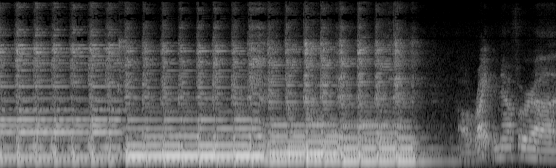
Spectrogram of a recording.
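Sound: electric guitar pre-chorus

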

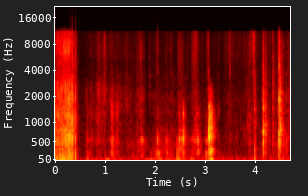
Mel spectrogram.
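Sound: shuffling tarot cards

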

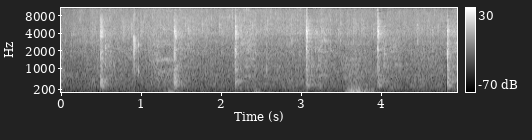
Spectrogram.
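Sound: salmon belly frying in hot oil

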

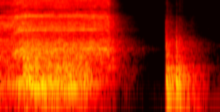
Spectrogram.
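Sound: power drill driving a screw into a wall stud

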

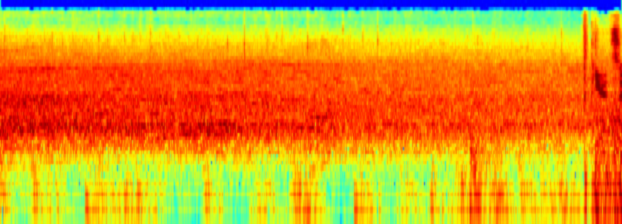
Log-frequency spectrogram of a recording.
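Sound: arena crowd cheering at WWE Royal Rumble

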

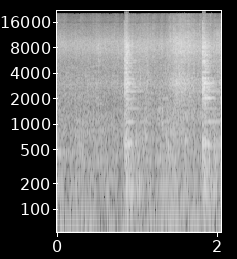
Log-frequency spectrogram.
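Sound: potatoes frying in oil being stirred

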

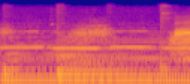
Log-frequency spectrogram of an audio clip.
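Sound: ducks quacking at a duck decoy

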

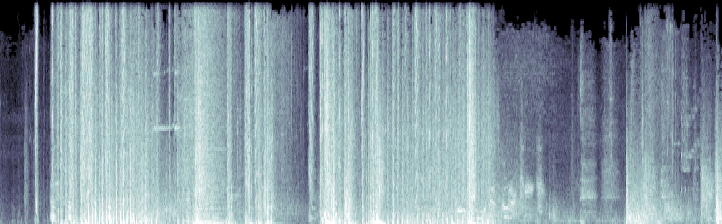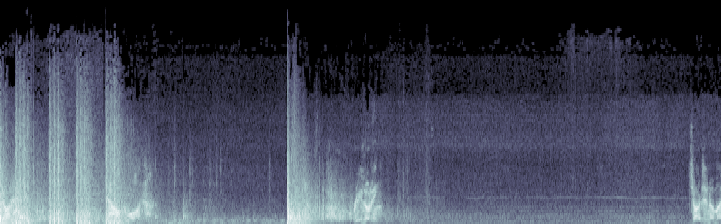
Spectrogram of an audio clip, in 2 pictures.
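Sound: gunfire from an Apex Legends video game fight

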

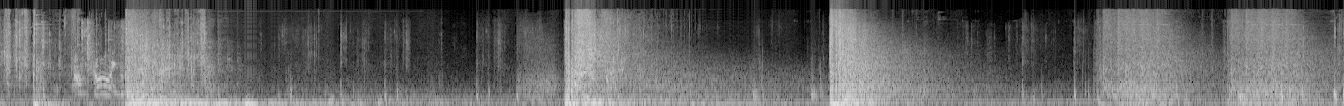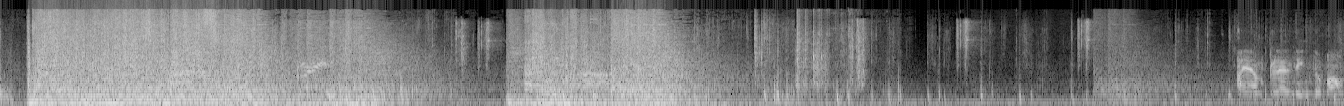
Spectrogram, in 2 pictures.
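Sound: grenade, smoke and flashbang thrown in shooter video game

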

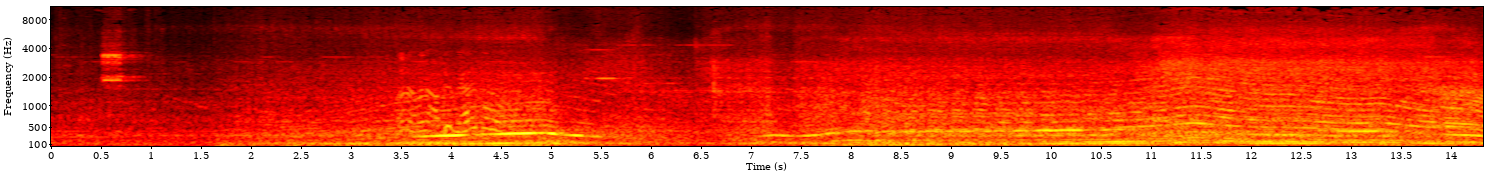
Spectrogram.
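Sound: truck engine revving, failing to reverse on Dhimbam hills

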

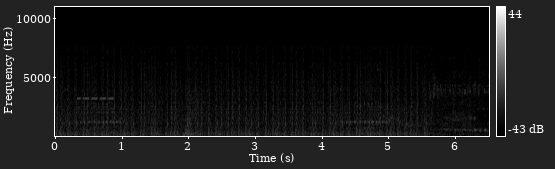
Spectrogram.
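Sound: rapid-fire gun shooting in video game Crossfire: Legends

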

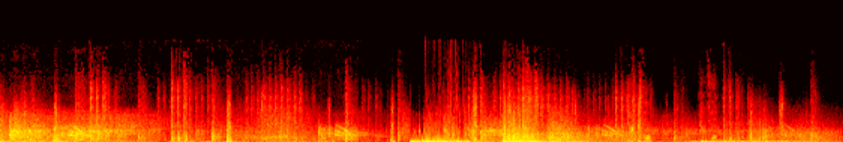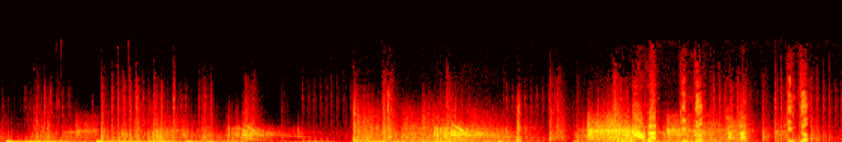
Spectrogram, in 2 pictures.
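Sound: continuous gunfire and artillery overhead

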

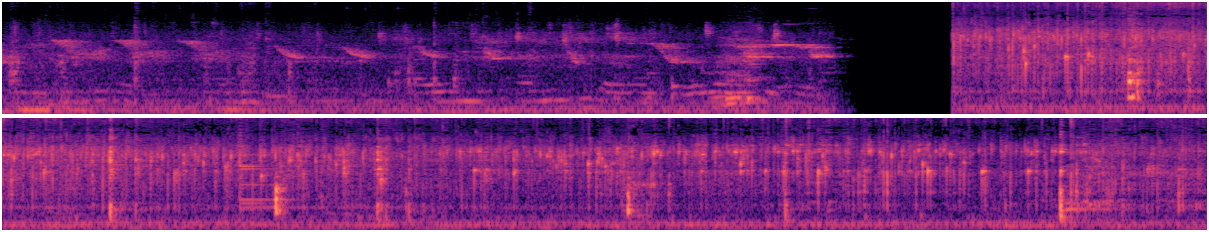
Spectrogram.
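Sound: rui fish pieces frying in oil

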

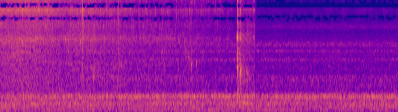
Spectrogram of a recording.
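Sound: water being poured into a cooking pot

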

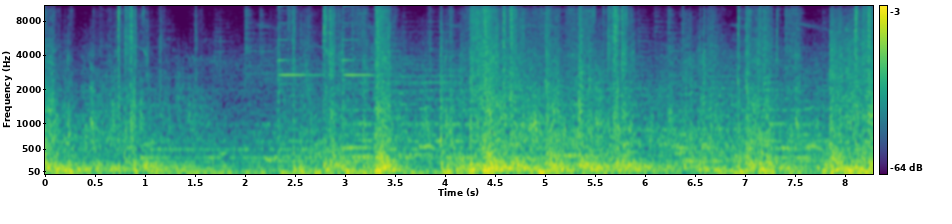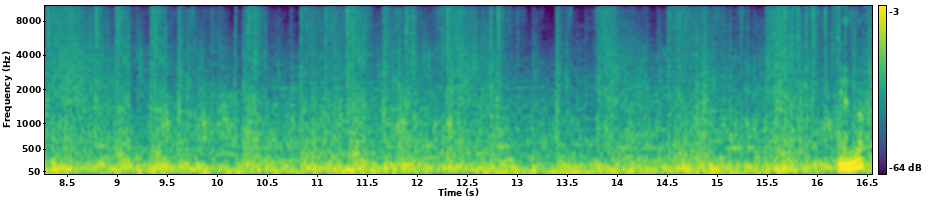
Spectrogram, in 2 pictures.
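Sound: battle gunfire and multi-barrel cannons in video game Cossacks 3

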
